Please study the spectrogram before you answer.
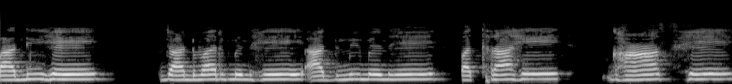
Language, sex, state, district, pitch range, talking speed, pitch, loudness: Chhattisgarhi, female, Chhattisgarh, Jashpur, 225-240 Hz, 100 wpm, 230 Hz, -14 LUFS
